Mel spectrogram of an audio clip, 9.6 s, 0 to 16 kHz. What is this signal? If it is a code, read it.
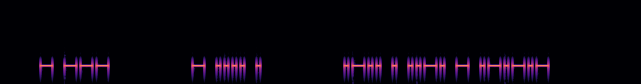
Morse code, heard as a keyed tone, about 20 wpm, 700 Hz. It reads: TO THE LEFT.
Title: 3x Word-Spacing - Sentences from Top 300 Words - 20wpm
